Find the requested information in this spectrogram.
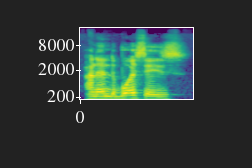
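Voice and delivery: usual speaking voice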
